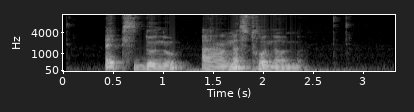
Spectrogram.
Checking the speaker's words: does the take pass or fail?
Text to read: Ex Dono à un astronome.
pass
